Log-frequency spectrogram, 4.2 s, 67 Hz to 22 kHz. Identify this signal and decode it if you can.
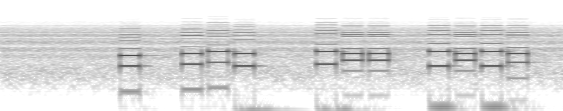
DTMF, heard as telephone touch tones, dialled by machine, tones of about 150 ms. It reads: 1 592 600 3038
